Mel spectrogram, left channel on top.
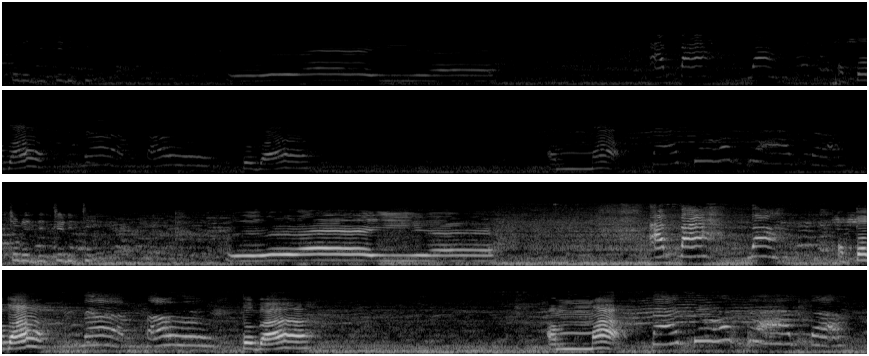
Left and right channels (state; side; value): quieter; left; 28.4 dB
